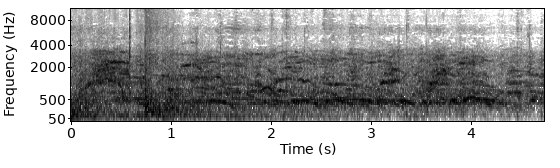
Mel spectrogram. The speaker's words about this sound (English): authorities basically began clearing the protests using tear gas, using flash grenades, and the scene very quickly devolved into mayhem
